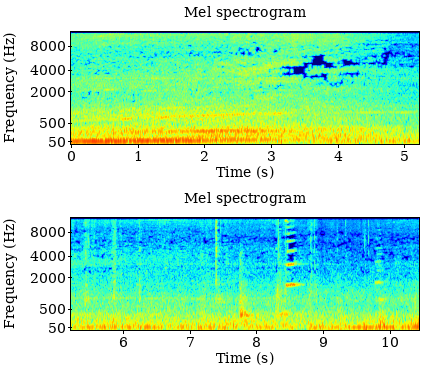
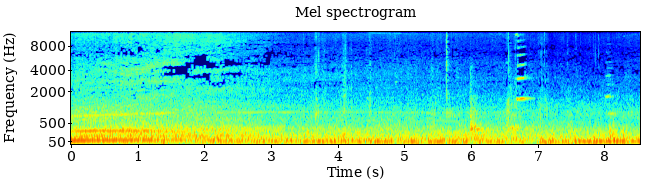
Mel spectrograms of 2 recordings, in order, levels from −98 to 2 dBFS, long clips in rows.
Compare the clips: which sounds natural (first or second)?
second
